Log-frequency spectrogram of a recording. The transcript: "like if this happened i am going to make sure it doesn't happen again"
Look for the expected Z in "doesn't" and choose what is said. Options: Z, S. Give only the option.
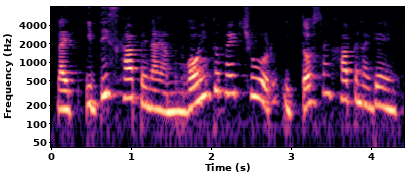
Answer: S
